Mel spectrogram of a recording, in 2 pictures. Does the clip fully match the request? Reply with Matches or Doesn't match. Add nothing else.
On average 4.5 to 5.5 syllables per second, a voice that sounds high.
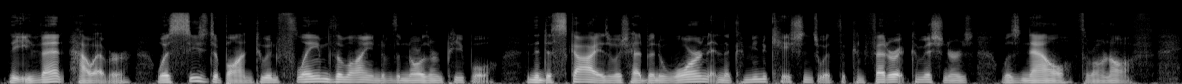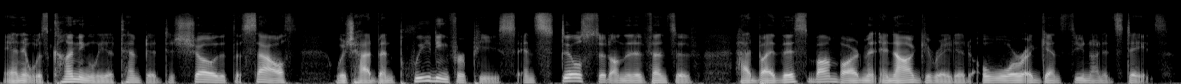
Doesn't match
